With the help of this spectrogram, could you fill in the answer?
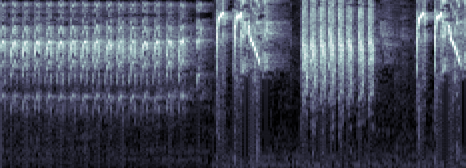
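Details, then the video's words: Long-tailed shrike singing a tembakan unik song for training recordings: a rapid, even chattering run, then loud falling whistled slurs broken by bursts of sharp, quick harsh notes. "Masteran Cendet Tembakan Unik"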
